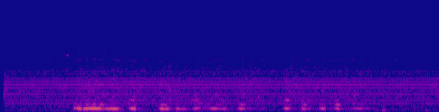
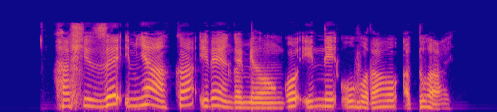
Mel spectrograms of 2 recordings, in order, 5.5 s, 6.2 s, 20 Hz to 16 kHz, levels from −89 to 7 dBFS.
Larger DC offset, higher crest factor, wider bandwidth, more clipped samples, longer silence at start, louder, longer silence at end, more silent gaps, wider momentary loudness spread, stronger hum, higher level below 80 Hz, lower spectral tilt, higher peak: neither; about the same, 18 dB vs 16 dB; first, 11.5 kHz vs 7.8 kHz; neither; second, 0.05 s vs 0.7 s; second, -51 LUFS vs -16 LUFS; second, 0 s vs 0.6 s; neither; first, 19 LU vs 5 LU; neither; second, -78 dBFS vs -58 dBFS; first, -8.5 dB/octave vs -4.5 dB/octave; second, -34 dBFS vs 0 dBFS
